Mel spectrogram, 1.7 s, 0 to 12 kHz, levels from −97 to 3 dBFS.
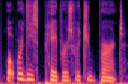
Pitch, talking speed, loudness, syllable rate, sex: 165 Hz, 245 wpm, -20 LUFS, 6.5 syllables/s, female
